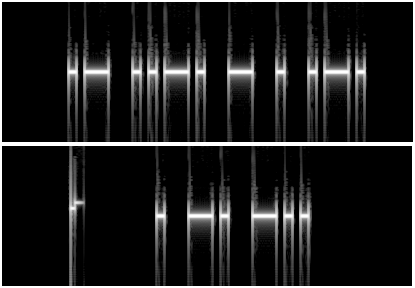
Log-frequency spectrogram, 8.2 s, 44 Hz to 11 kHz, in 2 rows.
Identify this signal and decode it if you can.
Morse code, heard as a keyed tone, about 15 wpm, 700 Hz. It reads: AFTER END
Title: Sentences from Top 200 Words - New Word Drill - 15wpm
